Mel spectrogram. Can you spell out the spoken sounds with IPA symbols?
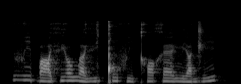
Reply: v i ɓ ɑ fʲ ɔː w ɐ vʲ ɛ ǃ u f i kʰ ɔ x ɛː mʲ ɑ d͡ʒ i

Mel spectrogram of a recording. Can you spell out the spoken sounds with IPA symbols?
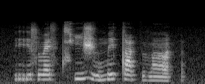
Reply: rʲ o s β æ s t͡ɕʰ i ʒ ɯ m e t ɑ θ v ɑ̃ θ

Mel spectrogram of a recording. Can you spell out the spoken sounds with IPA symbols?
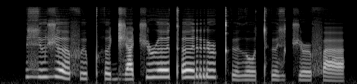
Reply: z ʏ˦ ʒ ɜ˨ f ʏ˨ pʰ ə˨ d͡ʒ a˨ t͡ʃ ɹ ɜ˦ tʼ ɜ˦ r ə˞˦ kʰ ʏ˨ ð o˨ tʰ ʏ˨ z t͡ʃ ə˞˨ f a˨

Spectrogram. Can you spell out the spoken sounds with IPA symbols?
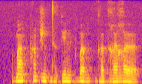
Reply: ɓ ã k pʰ ɐ̃ k ʒ ẽ k dʱ ɜ k e n ɛ k ɓ ɐ ɓ ɯ k ɡʱ ɐ k ʁ ɛ ʁ ɜ

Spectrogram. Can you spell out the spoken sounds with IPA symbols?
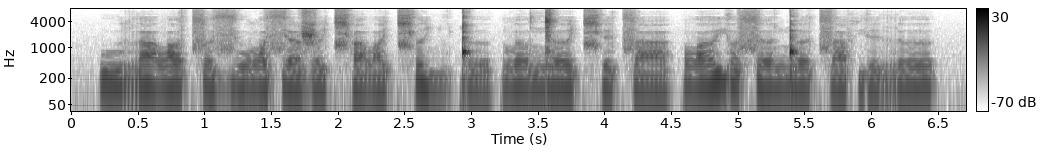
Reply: u r a lˠ ʌ t͡s ʌ zʲ u lˠ ʌ sʲ a ʐ ɜ t͡ɕʰ a lˠ a t͡ɕʰ ə ʎ u ǃ ə | l ʌ ŋ͡ǀ ɜ t͡ɕʰ e t͡s a | lˠ ɜ j ʌ s ɜ ŋ͡ǃ ɜ t͡s a f j e r ə

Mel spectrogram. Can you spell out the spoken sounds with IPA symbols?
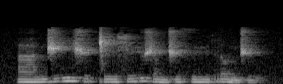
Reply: aː n d͡ʒ iː ʃ y ǀ yː s yː ʃ ɔ n d͡ʒ y θ yː r ɤ n d͡ʒ y

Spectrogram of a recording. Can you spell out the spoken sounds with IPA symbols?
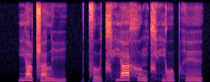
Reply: j ä˥˩ ʈ͡ʂ ä˧˥ l ḭ˨˩˦ | t͡s ɤ̰˨˩ t͡ɕʰ j ä˥ x ɤ˥ ŋ t͡ɕʰ j o˥˩ ʊ̯ pʰ e˥ ɪ̯

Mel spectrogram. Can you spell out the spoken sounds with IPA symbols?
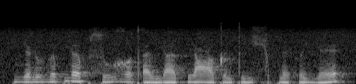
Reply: ʎ ɜ ɳ u ð ə p j ɜ p s u ɣ ɔ tʼ a l j a θ i ʕ ɔ t̪ ɛ ɳ t̪ i ç ɔ p ɳ ɛ θ ɜ ʎ ɛ

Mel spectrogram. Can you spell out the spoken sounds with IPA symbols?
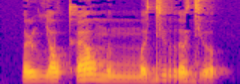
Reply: ɜ ɭ ʎ æ lˠ kʼ æ lˠ m ɪ mː ɜ dʲ ʊ r ɜ dʲ ʌ

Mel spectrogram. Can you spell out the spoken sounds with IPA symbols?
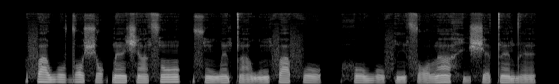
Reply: f a˦ w o˦ d ɔ˦˨ ʃ ɔ˧ k͡p ɛ̃˧ ʃ ã˧ s ɔ̃˦ | s ũ˨ w ɛ̃˧ t ã˨ w ũ˨˦ f a˦ f o˦˨ | h o˧ w o˨ f ĩ˨ s ɔ˨˦ l ã˦˨ h i˨ ʃ ɛ˨˦ t ɛ̃˦ d ɛ̃˧

